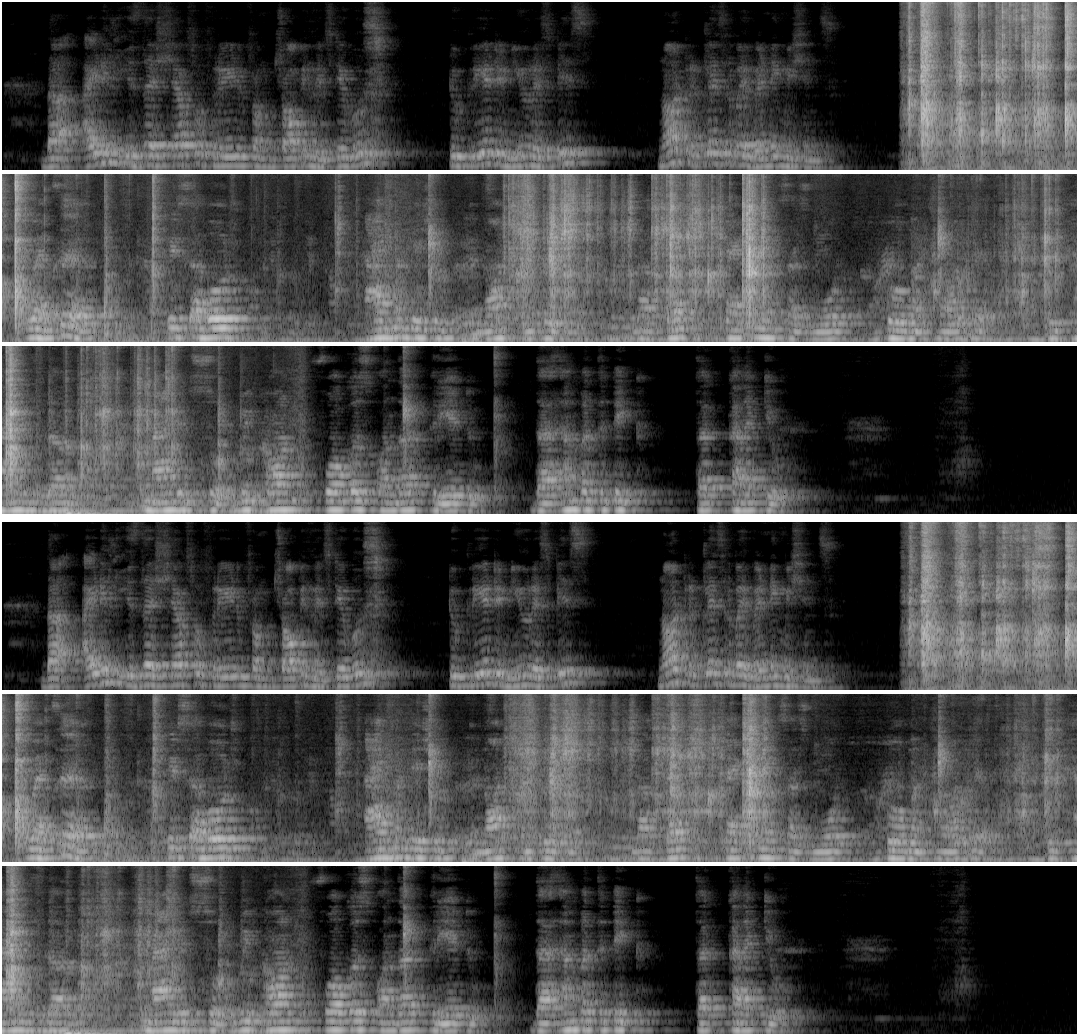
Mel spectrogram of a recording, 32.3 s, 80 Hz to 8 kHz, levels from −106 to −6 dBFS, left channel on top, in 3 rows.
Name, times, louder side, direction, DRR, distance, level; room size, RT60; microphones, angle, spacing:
voice 1, 0.4-3.8 4.5-5.8 6.6-8.3, right 2 dB, 75° right, 1 dB, 0.6 m, -48 dB
sound 1, 9.0-18.8 19.1-24.5, left 4 dB, 65° left, 0.4 m, -36 dB
voice 2, 10.6-11.7 12.4-13.1 14.4-16.6 17.0-17.7 18.0-19.2 19.6-20.6 21.2-22.2 22.9-26.3 26.8-27.8 28.4-29.3, left 2 dB, 15° right, -5 dB, 0.7 m, -40 dB
sound 2, 14.2-27.1, equal, 30° left, 1.2 m, -56 dB
2.4 x 2.1 x 2.4 m, 0.73 s
head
